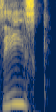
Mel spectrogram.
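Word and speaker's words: ceasg: called a Sisk c-e-a-s-g that cannot be how it's pronounced so let's find out how you pronounce sieg I guarantee it's gonna have so many freaking letters yeah no seriously I want to find out go ahead yeah same seized oh it really is just Sisk Sisk ah I did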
